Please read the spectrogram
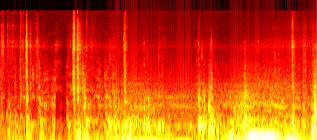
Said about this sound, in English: what I want you to do is to drive out to the left here, up to the end of the road there, and we turn right out onto the road.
